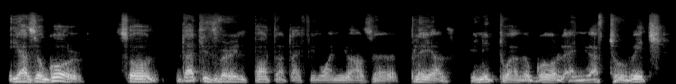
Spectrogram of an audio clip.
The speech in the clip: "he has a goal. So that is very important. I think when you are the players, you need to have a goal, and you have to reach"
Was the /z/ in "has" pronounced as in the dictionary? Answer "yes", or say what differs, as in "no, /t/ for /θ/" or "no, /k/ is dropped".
yes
